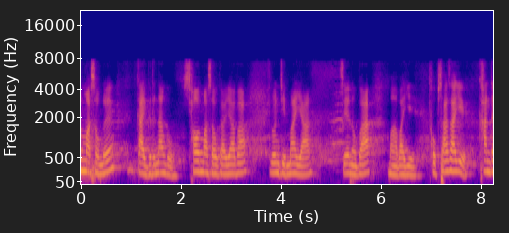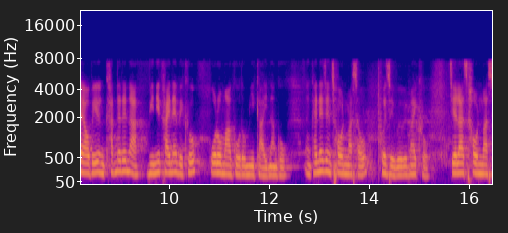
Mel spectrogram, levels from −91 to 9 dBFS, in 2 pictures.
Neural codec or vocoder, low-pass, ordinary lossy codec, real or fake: codec, 16 kHz, 0.9 kbps, LongCat-Audio-Codec; none; none; fake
